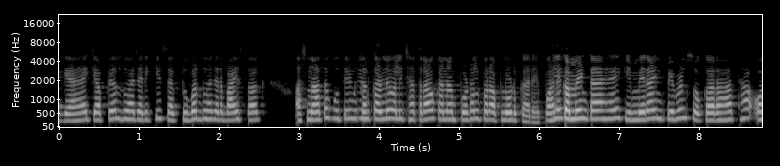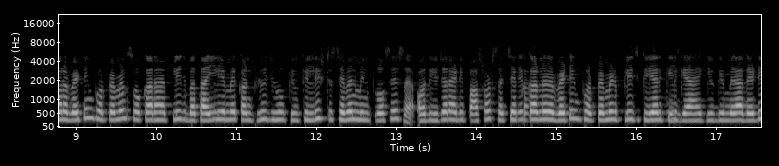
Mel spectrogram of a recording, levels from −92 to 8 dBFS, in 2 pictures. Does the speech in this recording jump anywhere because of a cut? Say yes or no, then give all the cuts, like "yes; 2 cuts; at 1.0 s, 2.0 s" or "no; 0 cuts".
yes; 3 cuts; at 6.3 s, 10.7 s, 16.5 s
